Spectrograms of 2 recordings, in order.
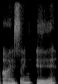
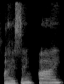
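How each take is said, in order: First: Final "I" pronounced ih, as in "in"; short vowel sound. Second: Final "I" pronounced like the letter's name; long vowel sound. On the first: Teacher sounding out a closed syllable, short vowel sound. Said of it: "it's a closed syllable". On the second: Teacher sounding out vowel consonant E, long vowel sound. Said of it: "a vowel consonant E". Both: Shown as a demonstration.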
